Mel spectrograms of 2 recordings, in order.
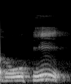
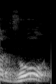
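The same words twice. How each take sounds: First: ਰੋਹੇ with an added -he syllable; wrong pronunciation. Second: ਰੋ as a single syllable, ro; correct pronunciation. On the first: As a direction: say ਰੋਹੇ as rohe, two full syllables. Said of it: "ਪਰ ਇਸ ਸ਼ਬਦ ਦਾ". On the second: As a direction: say ਰੋ short, with no he after it. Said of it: "ਇਹਦਾ ਉਚਾਰਨ ਹੋਏਗਾ". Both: Shown as a demonstration.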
